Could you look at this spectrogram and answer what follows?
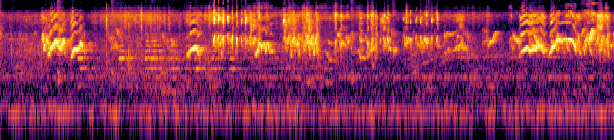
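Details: Dense morning chatter from Australian budgies: overlapping scratchy warbles, short whistled upslurs and harsh squawks running almost without pause, with a low hum underneath.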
